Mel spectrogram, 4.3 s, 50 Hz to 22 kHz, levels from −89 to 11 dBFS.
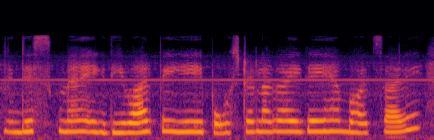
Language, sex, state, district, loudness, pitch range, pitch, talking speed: Hindi, female, Uttar Pradesh, Lalitpur, -15 LUFS, 275-300 Hz, 295 Hz, 150 wpm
